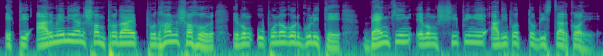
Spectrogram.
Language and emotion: Bengali, neutral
